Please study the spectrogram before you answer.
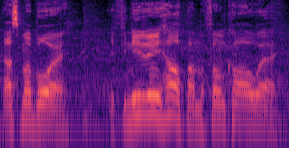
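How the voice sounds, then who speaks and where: Actor as higher-pitched, earnest older uncle over music. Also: male voice, quick pace, natural voice. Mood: fatherly. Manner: earnest, folksy. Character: retired fatherly uncle, earnest and matter-of-fact about monsters. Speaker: uncle in a sketch comedy. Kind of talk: audio sketch comedy acting.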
